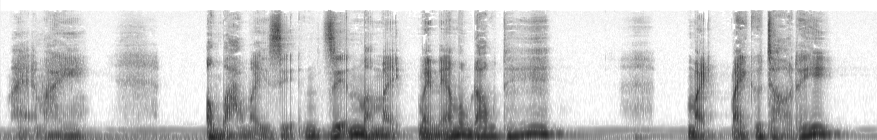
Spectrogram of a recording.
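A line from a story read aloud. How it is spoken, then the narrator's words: Whispering. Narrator (Vietnamese): Nó thì thầm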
